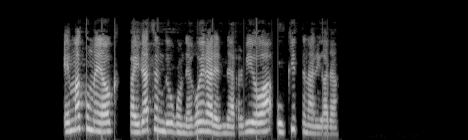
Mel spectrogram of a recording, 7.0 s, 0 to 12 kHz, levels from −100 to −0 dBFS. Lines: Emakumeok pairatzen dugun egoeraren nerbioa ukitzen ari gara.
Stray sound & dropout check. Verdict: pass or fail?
pass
